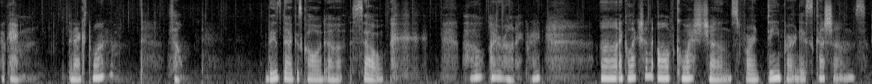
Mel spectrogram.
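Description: A woman whispering in an ASMR audio, her voice hoarse and raspy as she nearly loses it, giggling and making chatty, self-deprecating asides. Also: on the high side, slow pace, pauses often, warm tone, no room sound. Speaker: ASMR creator.

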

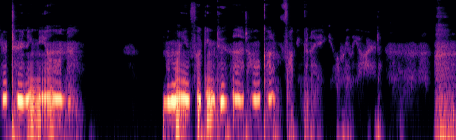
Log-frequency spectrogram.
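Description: A woman's voice: on the high side, flat delivery, slow, creaky, pauses often, mellow, breathy edge, no echo, full character voice. A woman voicing a cruel, domineering woman who taunts in a crude, menacing whisper in an audio roleplay.

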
